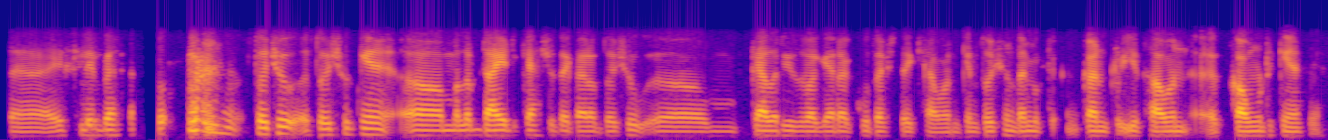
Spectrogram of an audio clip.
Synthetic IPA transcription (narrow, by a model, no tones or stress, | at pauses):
t̪eɪslienbɛɦt̪ɐɾt̪ot̪oːt͡ʃʰut̪oːt͡ʃʰukẽmɐt̪lɐb̚ɖaːjʈkɛɦt͡ʃʰut̪ekɐɾənt̪oːt͡ʃʰu | kɛːləɾiːzʋɐɡɛːɾakũt̪ɐt͡ʃʰu̥t̪ekʰjaːʋɐnkint̪oːt͡ʃʰunt̪ɐmĩkɐɳʈɾo̰jit̪ʰaːʋɐn̰kaːʊɳʈkẽːsḛ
